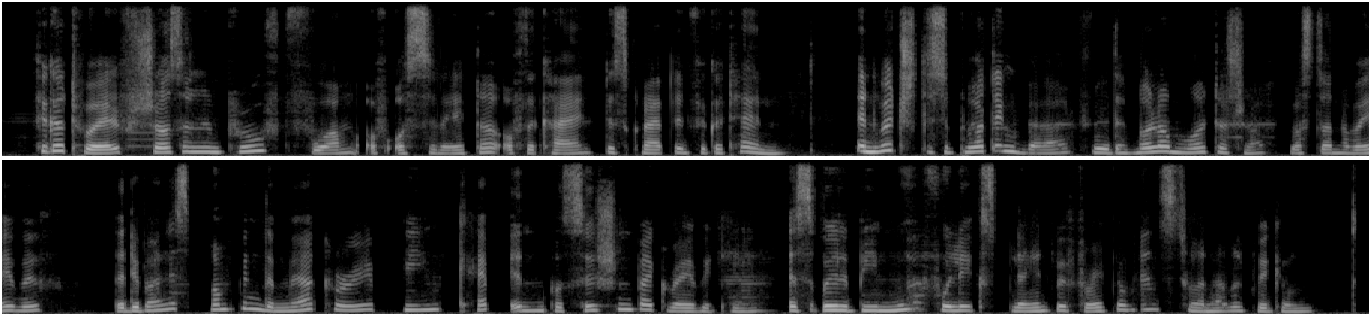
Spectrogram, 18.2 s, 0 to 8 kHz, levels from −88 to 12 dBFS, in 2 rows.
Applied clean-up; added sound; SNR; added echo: neural diffusion model UNIVERSE++.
